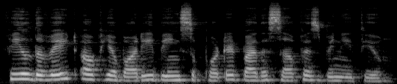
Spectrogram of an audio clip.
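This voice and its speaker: Calm gentle lady doing guided meditation, medium pitch, short unhurried phrases w pauses. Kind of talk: scripted guided meditation narration.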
